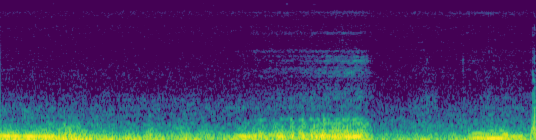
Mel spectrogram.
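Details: Snoring.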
